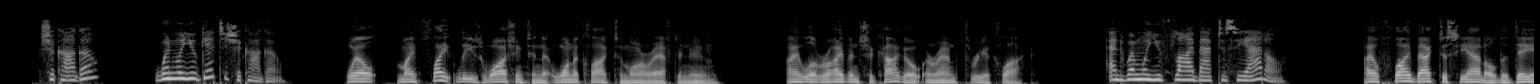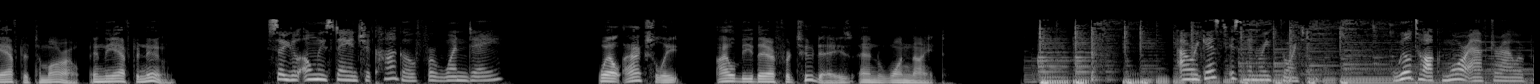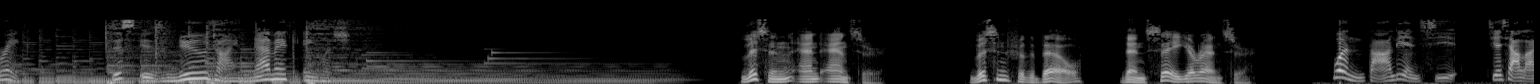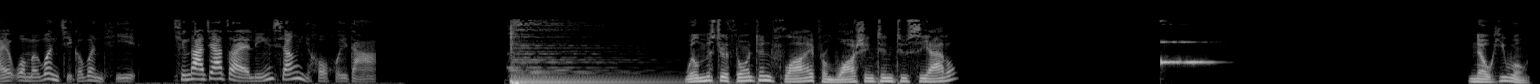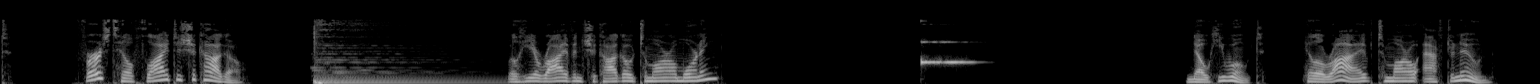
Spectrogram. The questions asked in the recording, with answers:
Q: Will Mr. Thornton fly from Washington to Seattle?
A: No, he won't. First, he'll fly to Chicago.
